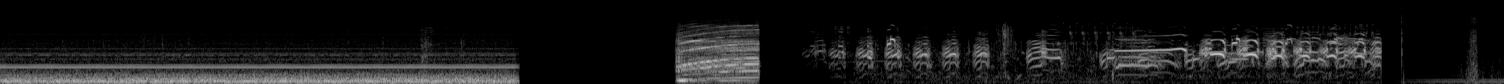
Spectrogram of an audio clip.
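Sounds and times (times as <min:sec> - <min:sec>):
honking animal calls: 0:08.1 - 0:13.8.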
